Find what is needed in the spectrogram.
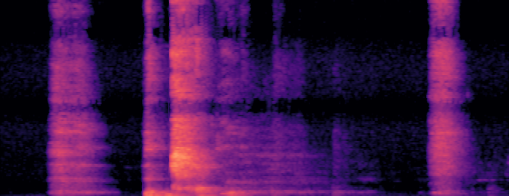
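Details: Allergic sneezing fit in warm weather: sharp inhaled gasps, then a forceful explosive sneeze and a shorter second sneeze.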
